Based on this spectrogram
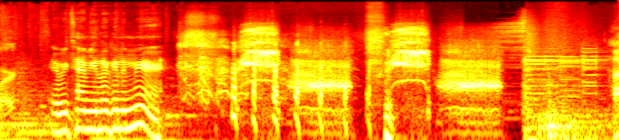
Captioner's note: laughs; donkey braying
